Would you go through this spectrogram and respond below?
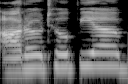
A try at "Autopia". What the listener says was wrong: because there's only one T. There's not two T's,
